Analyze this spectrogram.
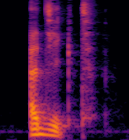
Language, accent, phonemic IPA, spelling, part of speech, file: French, France, /a.dikt/, addict, adjective / noun, LL-Q150 (fra)-addict.wav
- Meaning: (adjective) addicted; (noun) addict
